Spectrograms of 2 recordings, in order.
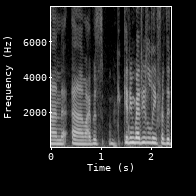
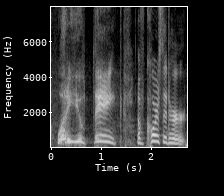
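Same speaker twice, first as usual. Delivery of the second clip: retold angry retort; 5 semitones higher, 3 dB louder than usual. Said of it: "she was mad at her husband".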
